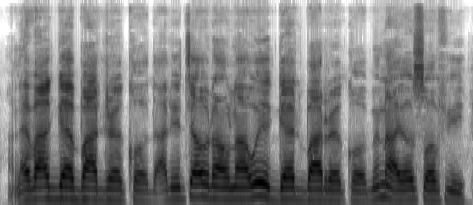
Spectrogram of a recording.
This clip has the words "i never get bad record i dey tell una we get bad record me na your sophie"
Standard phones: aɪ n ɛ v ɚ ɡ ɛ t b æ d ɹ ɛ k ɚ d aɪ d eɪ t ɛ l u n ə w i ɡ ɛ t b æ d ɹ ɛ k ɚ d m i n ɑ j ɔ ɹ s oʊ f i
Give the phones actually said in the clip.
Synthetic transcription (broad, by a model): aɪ n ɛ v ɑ ɡ ɛ t b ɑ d ɹ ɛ k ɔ d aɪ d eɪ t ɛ n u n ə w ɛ ɡ ɛ t b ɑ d ɹ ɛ k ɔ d m i n ɑ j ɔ s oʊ f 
